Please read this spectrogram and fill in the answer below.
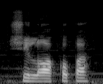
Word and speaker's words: Xylocopa: homulos UPA é a vogal Y é para você aprender a mesma forma que a vogal I links Ciane a fila chrysophyllum xylocopa princeton a sequência a e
